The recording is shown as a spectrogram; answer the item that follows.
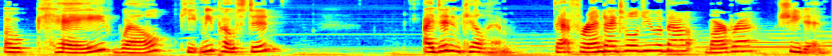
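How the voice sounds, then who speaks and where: Woman acting a breezy, highish-voiced sardonic professor. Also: takes it slowly, soft background music. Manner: breezy, sarcastic. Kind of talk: audio drama acting.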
